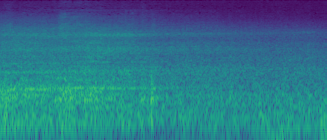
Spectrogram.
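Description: Electric commuter train running past close by and then moving away, its wheels rattling over the rails, with a steady hum that stops a little over two seconds in. The sound then grows quieter as the last car pulls away.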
